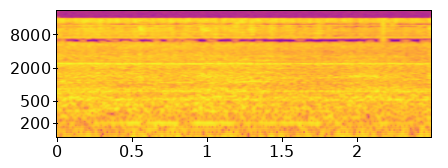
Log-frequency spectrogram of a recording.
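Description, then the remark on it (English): A 1,000-ton train roars past, a loud, steady rumble of heavy wheels and machinery that holds constant throughout with no voices. “Jack, I thought, as I watched the train thunder by the place where Trick used to be.”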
